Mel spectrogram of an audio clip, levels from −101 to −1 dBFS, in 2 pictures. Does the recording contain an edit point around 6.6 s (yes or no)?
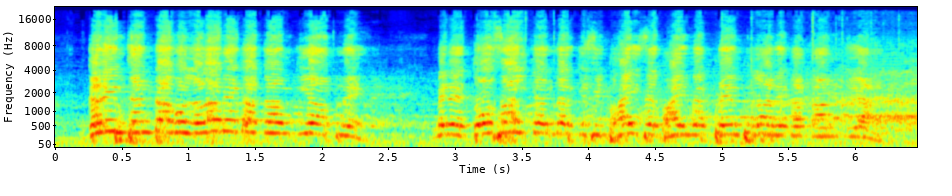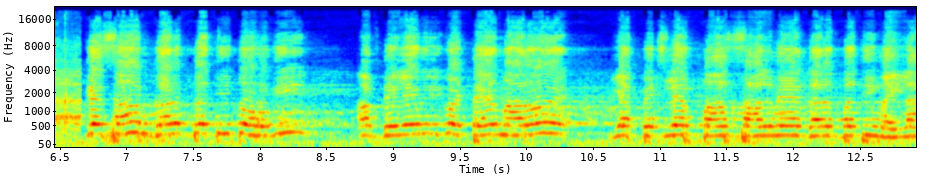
yes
